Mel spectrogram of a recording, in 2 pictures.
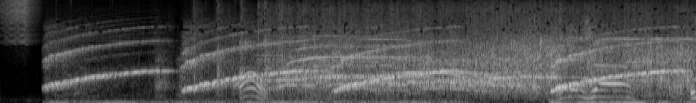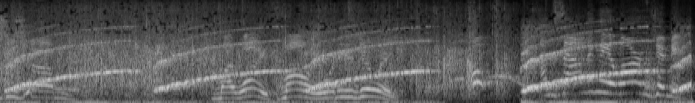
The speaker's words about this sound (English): I didn't know we had an alarm. Oh, we do. I didn't either. It was backstage. Okay. Why are you sounding an alarm you found backstage?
